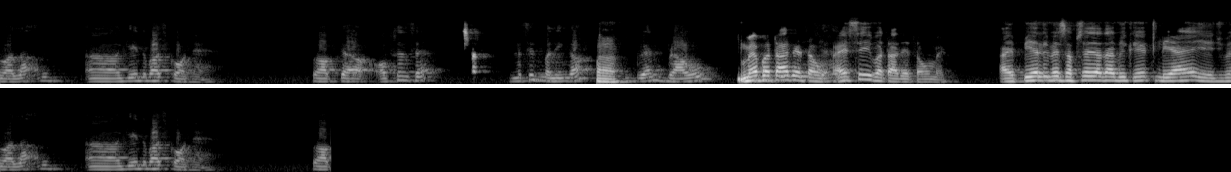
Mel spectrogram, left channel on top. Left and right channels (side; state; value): right; drops out; at 3.4 s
